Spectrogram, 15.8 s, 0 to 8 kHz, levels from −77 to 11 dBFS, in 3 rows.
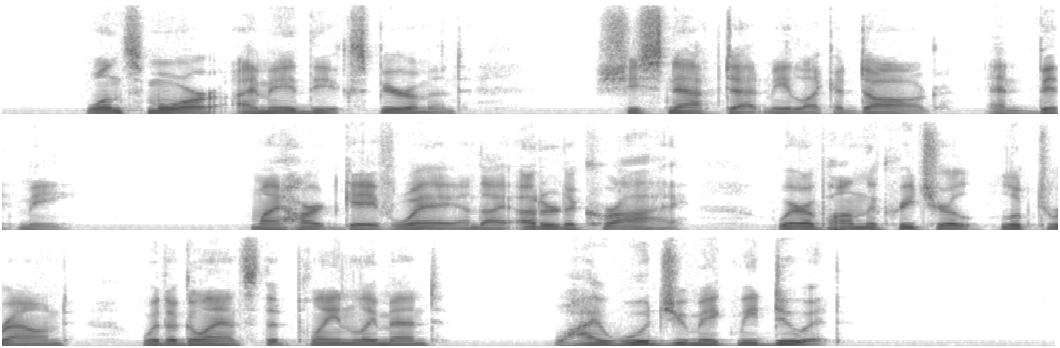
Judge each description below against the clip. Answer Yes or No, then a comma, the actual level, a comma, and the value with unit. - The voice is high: No, low, 115 Hz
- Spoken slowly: No, average, 165 wpm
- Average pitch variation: Yes, average, 3.1 semitones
